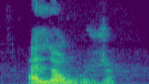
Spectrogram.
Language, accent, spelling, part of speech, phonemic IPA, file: French, Canada, allongent, verb, /a.lɔ̃ʒ/, LL-Q150 (fra)-allongent.wav
- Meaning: third-person plural present indicative/subjunctive of allonger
